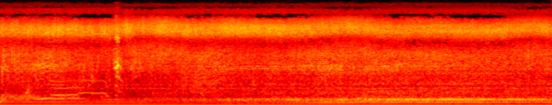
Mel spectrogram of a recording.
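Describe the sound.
Water jets spray backward from a boat while its blower runs, making a steady, dense hiss and roar throughout with one brief knock early on.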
